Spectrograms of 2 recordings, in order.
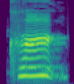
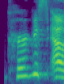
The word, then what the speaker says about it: Kyrgyz: Kyrgyz. Kyrgyzstan. Kyrgyz. Okay. Yeah, yeah. If you try to spell it, it'll keep autocorrecting to Kurdistan, which is right next to it.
